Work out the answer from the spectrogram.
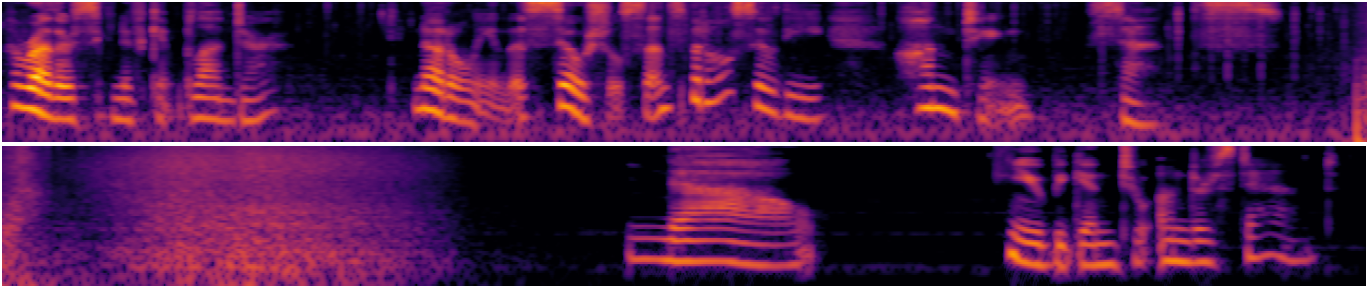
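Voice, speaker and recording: A woman as a slow, low-voiced, taunting vampire noblewoman. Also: expressive, darkish tone, slight background noise. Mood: amused, menacing. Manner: slow, teasing, condescending, genteel formal diction. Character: elegant, taunting vampire noblewoman, calm and menacing. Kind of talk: scripted roleplay audio drama monologue.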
